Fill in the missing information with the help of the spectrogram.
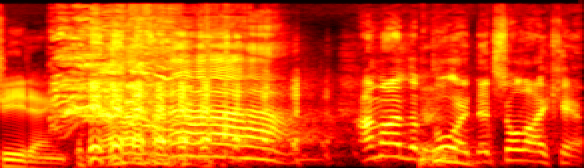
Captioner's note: all laughs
